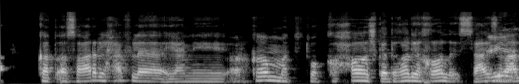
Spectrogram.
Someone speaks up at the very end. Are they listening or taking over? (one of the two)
listening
